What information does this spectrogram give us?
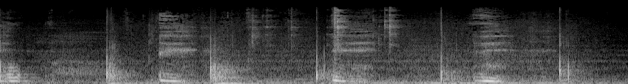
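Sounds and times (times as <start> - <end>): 
speech: 0.0 - 0.4
clanking metallic footsteps of a worker in welding gear in a factory workshop: 1.1 - 5.0, 5.6 - 6.0.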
